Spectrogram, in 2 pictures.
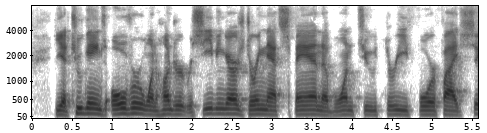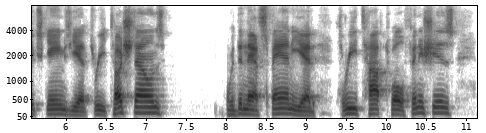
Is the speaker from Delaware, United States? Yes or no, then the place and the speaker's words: no; Plainfield, Illinois, United States; I'm from Plainfield, Illinois. He's from like Naperville, Illinois. So he's right down the street.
